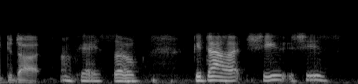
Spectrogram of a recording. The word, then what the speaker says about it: Gadot: but a gal gadot it's actually gal gadot good dot believe it or not yet everybody keeps saying Godot and they recently came out and said now you're all saying it wrong it's actually gadot okay so gadot she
